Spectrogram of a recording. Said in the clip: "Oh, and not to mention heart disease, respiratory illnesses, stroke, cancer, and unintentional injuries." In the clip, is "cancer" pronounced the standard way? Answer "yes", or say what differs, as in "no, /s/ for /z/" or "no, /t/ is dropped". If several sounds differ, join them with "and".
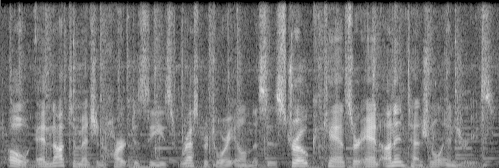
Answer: yes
